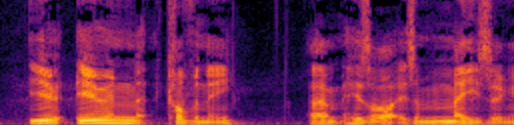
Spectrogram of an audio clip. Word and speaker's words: Eoin: But the art by Ewan... How do you say E-O-I-N? I think it's Ewan. Ewan? – I don't even know what you're saying to me now. – The name, E-O-I-N.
